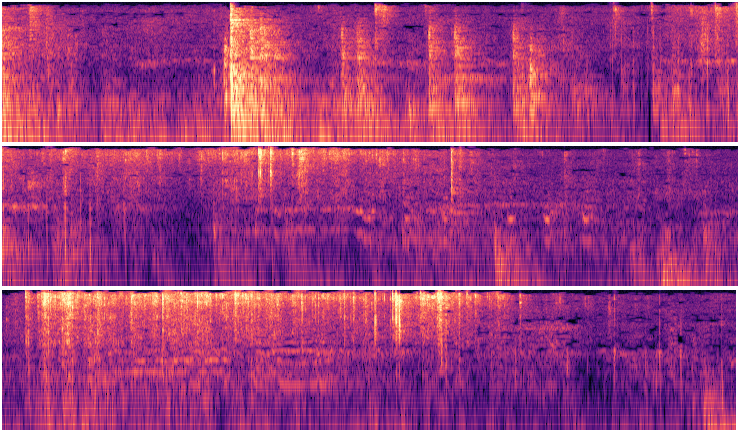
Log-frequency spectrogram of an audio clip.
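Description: Chickens clucking, with a sharp knock about a second in and a stretch of rustling near the end.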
